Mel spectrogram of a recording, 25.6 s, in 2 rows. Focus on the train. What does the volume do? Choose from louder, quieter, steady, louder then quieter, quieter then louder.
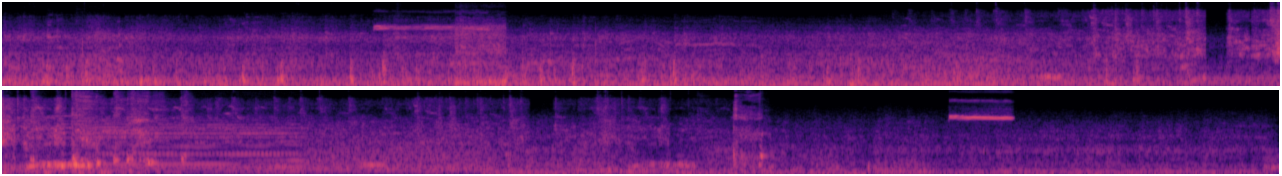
quieter.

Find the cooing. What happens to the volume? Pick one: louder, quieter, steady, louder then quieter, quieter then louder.
louder then quieter.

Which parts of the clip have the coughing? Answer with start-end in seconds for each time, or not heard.
4.5-5.0, 13.1-14.7, 20.1-20.5.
